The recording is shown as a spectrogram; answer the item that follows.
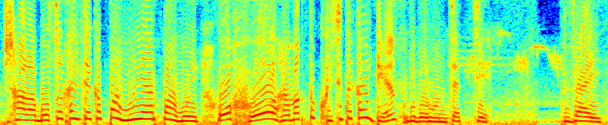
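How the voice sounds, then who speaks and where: Woman voicing a squeaky-high boy-crazy cartoon college girl. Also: slight background noise, poor audio. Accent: northern Bangladeshi. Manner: dramatic, self-pitying and boastful. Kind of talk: comic cartoon dialogue in rural dialect.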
